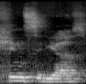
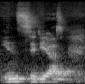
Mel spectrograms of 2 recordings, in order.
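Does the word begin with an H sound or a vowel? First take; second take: H sound; vowel. First: The word begins with an aspirated H sound. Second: The word begins directly with a vowel. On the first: The speaker overdoes the aspiration to sound refined. The speaker calls it wrong. "that articulation of the H is marking difference" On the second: This is the form that was intended. The speaker calls it right. "when he meant"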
